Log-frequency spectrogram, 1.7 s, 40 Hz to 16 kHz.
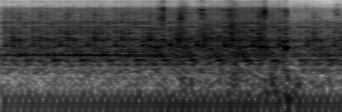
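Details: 1.9 JTDM/CDTI diesel idling after its first start following a snapped timing belt rebuild (new timing belt, water pump, rockers, pulleys, glow plugs). Steady, settled, low rumble under clapping and background noise. An even, healthy normal idle.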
